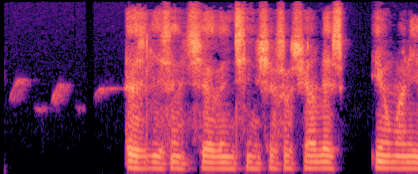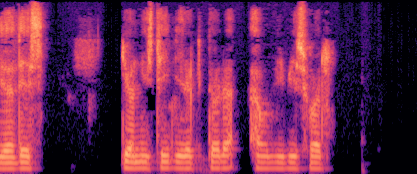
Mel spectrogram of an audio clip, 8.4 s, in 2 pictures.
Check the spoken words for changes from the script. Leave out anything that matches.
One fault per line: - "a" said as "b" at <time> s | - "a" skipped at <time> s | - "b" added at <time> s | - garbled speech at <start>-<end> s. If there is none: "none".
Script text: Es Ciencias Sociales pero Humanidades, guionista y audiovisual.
- "Licenciada en" added at 1.5 s
- "pero" said as "y" at 3.7 s
- "directora" added at 5.9 s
